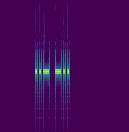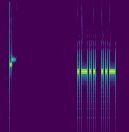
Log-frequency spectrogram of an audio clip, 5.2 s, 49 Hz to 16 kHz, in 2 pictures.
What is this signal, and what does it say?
Morse code, heard as a keyed tone, about 30 wpm, 700 Hz. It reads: UD LU
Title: Top Two Letter Combinations in Words 30wpm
